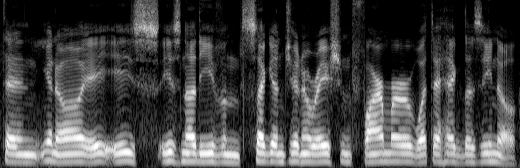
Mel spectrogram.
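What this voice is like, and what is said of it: European accent. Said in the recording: “It's that guy from Europe. ... he's got a weird accent”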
